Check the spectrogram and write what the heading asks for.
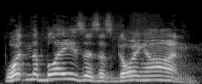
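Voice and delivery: high, agitated question; exasperated outcry, falling at the end; yelled demand. A narrator's reading. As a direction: demand an explanation, pitched well up. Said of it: "McCoy yelled".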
